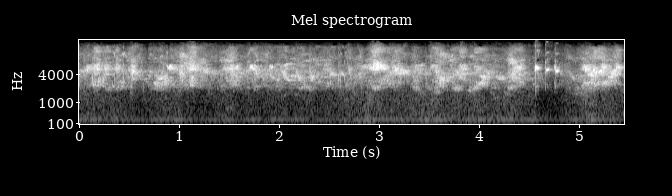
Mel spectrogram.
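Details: Dense chatter of wild-type green Fischer's lovebirds and Euwing lovebirds in an aviary: rapid high chirps layered into a steady wash, a few quick loud clicks toward the end, faint hum underneath.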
